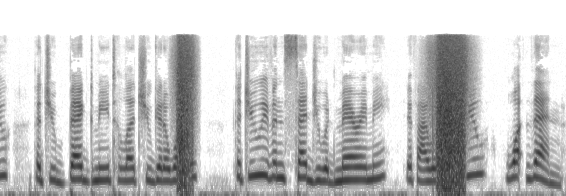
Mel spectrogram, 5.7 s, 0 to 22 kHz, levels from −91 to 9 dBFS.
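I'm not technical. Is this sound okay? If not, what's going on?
No. There are two wireless microphone noise hits, at 1.69 to 2.01 s and 4.20 to 4.80 s. The radio signal briefly faded, so static swished over the speech.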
